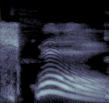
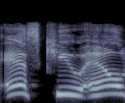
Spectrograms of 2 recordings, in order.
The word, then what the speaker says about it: SQL: And SQL is Squall. They actually say the letters, you don't try to pronounce it. Well, you can learn Python, HTML/CSS, SQL, JavaScript, and more.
